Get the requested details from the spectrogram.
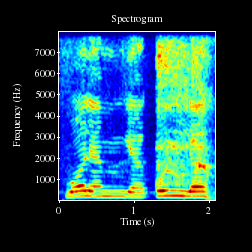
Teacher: نون ساکن کر دیں گے، کاف کو لام سے ملائیں گے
